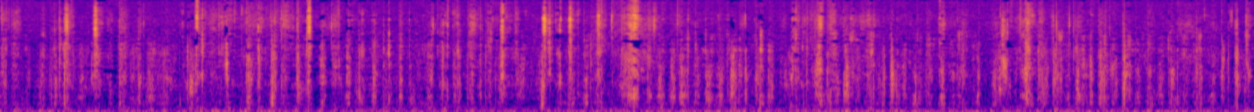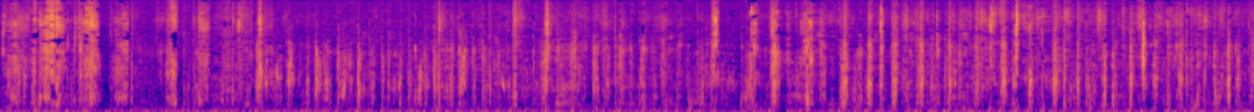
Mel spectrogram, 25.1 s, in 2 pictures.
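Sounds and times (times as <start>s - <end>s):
wet chewing and lip-smacking: 0.0s - 25.0s.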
